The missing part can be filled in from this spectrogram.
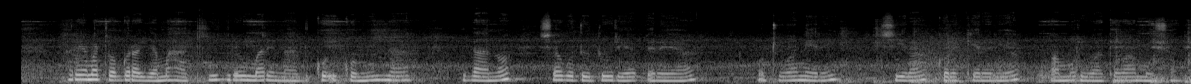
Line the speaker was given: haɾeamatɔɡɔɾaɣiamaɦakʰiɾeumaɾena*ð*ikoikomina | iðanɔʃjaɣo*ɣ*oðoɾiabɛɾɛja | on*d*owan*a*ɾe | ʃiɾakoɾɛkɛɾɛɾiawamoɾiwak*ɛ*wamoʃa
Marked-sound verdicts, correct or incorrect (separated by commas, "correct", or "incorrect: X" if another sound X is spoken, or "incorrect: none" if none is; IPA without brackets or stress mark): correct, incorrect: ð, incorrect: t, incorrect: e, correct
